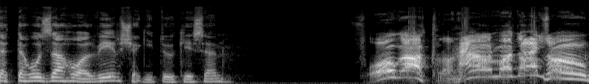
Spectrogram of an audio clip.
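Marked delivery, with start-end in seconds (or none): 3.5-5.9 sudden, high, bursting blurted-out outburst. After hearing the tiny dragon called small but wild, bursting out. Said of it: "fakadt ki Bill hangos".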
